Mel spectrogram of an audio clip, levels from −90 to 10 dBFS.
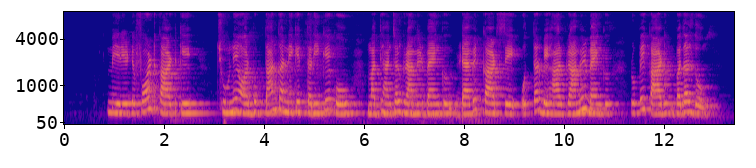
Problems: echo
